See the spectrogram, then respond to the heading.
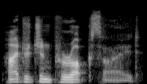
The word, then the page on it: hydrogen peroxide: British English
